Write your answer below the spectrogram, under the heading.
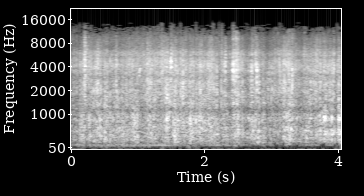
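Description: Latex modelling balloons (260Q) rubbing against each other and the hands as the wing balloon is pushed through and twisted onto the dragonfly body: a steady scratchy rustle made of many short squeaky strokes.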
